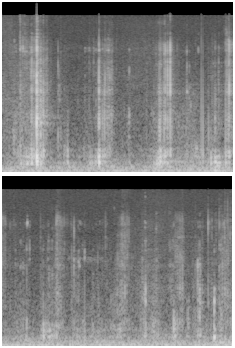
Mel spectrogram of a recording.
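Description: Close-miked chewing of food: an irregular run of sharp, crisp crunches as it is bitten and chewed right at the microphone, the loudest about half a second in.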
